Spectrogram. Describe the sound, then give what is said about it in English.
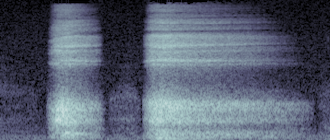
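Hot, heavy breathing goes straight into a microphone as two breathy exhalations, the second longer and slowly fading. “you know what time it is. Hot breath.”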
